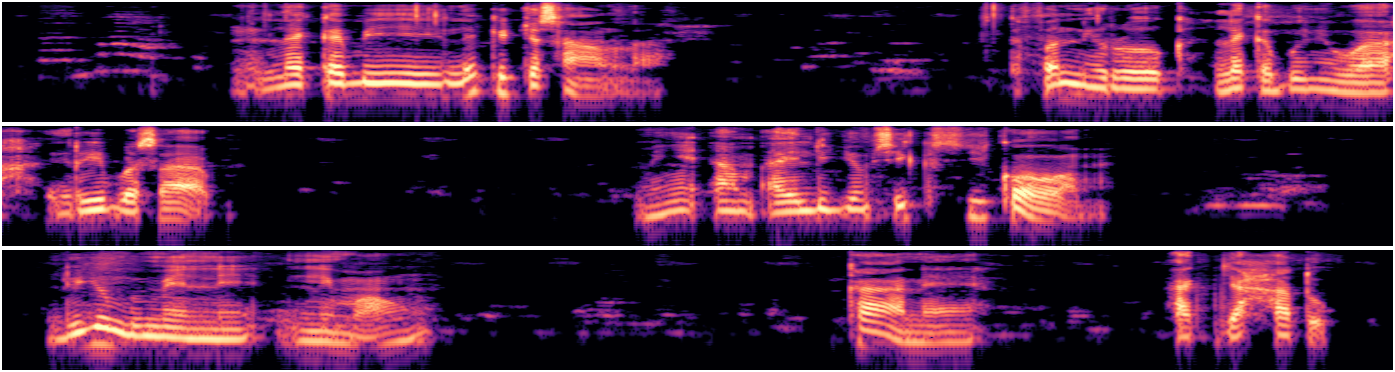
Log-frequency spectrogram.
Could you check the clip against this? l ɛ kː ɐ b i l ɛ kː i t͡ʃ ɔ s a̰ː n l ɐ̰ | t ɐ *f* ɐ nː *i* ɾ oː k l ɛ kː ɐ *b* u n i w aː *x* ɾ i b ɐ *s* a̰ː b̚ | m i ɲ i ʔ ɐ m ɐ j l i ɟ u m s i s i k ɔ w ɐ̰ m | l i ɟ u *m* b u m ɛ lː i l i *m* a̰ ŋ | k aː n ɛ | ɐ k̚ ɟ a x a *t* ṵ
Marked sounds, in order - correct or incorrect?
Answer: correct, correct, correct, correct, correct, correct, correct, correct

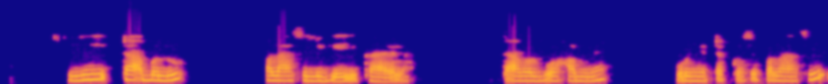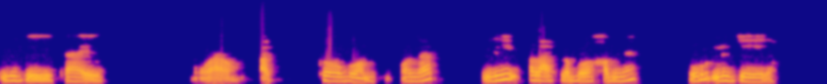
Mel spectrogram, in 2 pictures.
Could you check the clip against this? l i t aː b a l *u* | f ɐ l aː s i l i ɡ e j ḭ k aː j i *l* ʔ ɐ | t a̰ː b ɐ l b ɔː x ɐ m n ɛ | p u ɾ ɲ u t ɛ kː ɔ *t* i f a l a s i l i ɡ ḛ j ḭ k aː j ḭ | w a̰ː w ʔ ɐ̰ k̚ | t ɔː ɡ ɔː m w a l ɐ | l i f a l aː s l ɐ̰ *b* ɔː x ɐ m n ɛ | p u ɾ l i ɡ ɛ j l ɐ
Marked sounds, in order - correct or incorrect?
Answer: correct, correct, incorrect, correct

